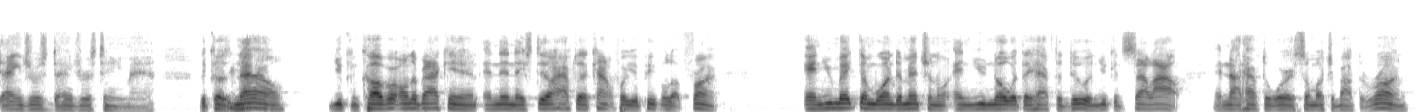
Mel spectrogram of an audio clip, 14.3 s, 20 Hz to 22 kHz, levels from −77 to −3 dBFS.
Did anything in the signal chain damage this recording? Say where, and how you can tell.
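No, nothing in the chain has damaged this speech: it comes through a Bluetooth mSBC headset link, so the band stops at about 8 kHz and loud passages carry the light graininess that wideband headset codec normally leaves, with no stage adding anything beyond that.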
